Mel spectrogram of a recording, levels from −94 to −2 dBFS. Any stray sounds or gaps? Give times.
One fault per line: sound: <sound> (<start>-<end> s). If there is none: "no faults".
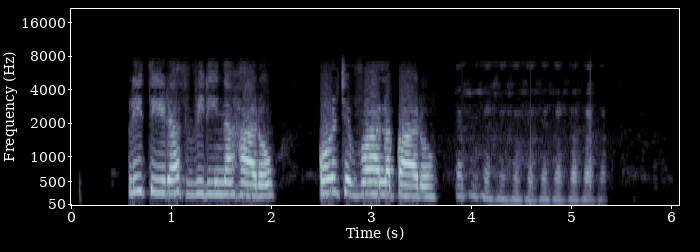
sound: laugh (3.8-5.4 s)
